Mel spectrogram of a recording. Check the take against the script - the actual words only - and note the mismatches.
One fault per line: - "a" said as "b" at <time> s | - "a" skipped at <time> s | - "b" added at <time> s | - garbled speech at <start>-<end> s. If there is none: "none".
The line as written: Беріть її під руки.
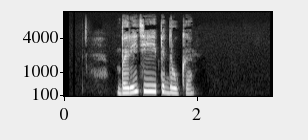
none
